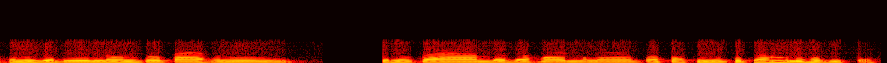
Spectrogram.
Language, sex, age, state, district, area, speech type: Assamese, female, 45-60, Assam, Majuli, rural, conversation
